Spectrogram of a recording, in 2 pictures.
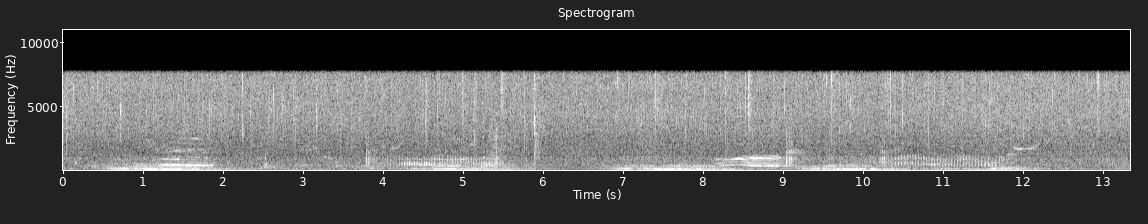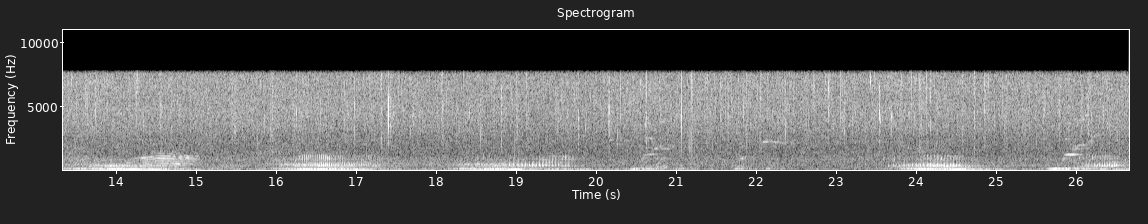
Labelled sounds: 1.2	1.8	humpback whale, 0.84 to 2.6 kHz
8.1	9.1	humpback whale, 0.78 to 1.2 kHz
11.9	12.2	humpback whale, 1.6 to 2.1 kHz
14.2	14.8	humpback whale, 0.81 to 1.2 kHz
19.5	19.7	humpback whale, 1.0 to 1.2 kHz
22.1	22.4	humpback whale, 2.1 to 2.4 kHz
25.9	26.1	humpback whale, 1.2 to 1.3 kHz

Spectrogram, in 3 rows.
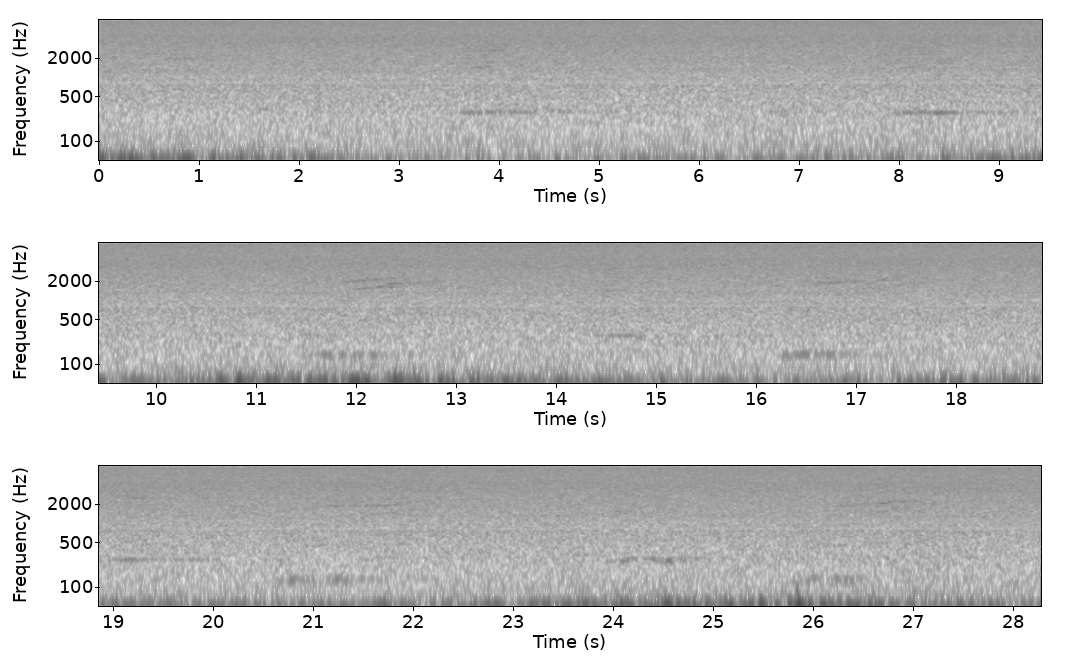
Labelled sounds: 11.9	12.3	humpback whale, 1.9 to 2.2 kHz
16.6	16.9	humpback whale, 1.8 to 2.0 kHz
26.6	27.0	humpback whale, 2.0 to 2.2 kHz

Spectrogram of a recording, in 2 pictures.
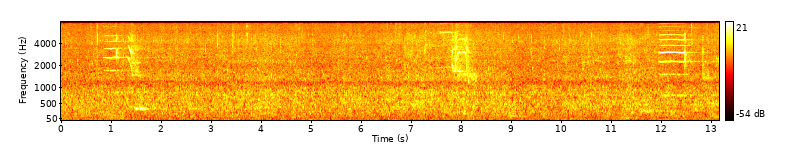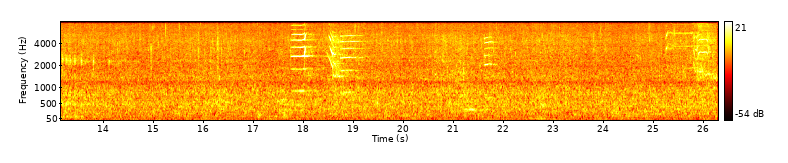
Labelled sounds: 0.8	1.3	killer whale, northern resident, G clan, call N24i, 1.7 to 5.2 kHz
7.4	8.4	killer whale, northern resident, G clan, call N23i, 1.1 to 7.8 kHz
11.9	12.6	killer whale, northern resident, G clan, call N24i, 2.2 to 7.7 kHz
17.8	19.2	killer whale, northern resident, G clan, call N24i, 0.84 to 8.0 kHz
21.6	21.9	killer whale, northern resident, G clan, call N24ii, 2.0 to 4.3 kHz
25.3	26.2	killer whale, northern resident, G clan, call N23i, 2.8 to 5.9 kHz

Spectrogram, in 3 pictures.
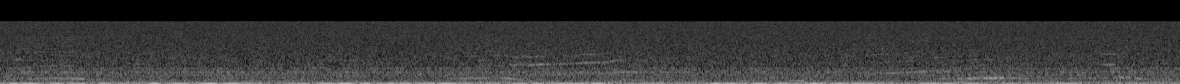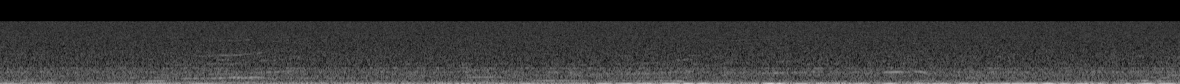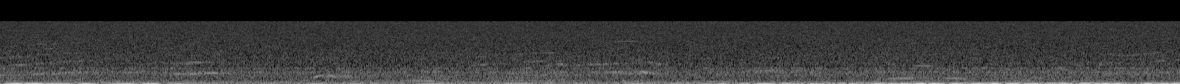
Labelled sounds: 5.3	6.3	humpback whale, 0.86 to 1.2 kHz
14.0	14.4	humpback whale, 1.4 to 1.6 kHz
25.4	25.7	humpback whale, 0.93 to 1.1 kHz
29.7	30.0	humpback whale, 2.8 to 3.0 kHz
34.8	35.0	humpback whale, 1.4 to 1.6 kHz

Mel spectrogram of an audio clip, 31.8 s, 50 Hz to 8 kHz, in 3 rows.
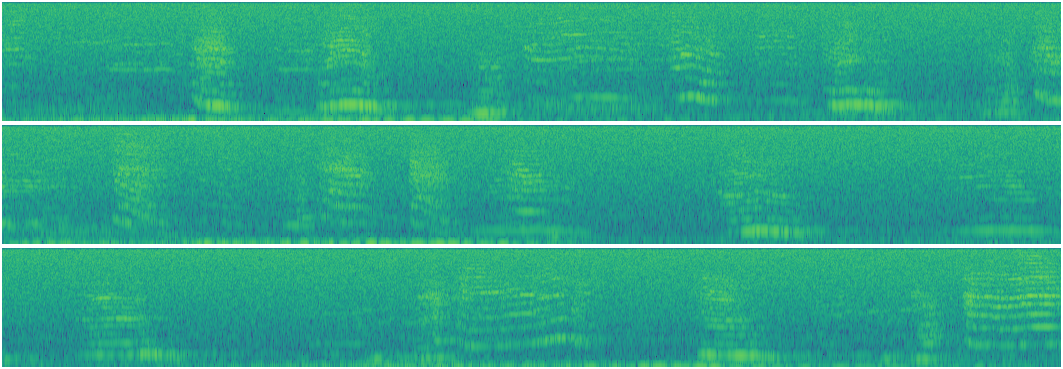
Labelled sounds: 0.0	1.7	humpback whale, 1.4 to 3.2 kHz
2.0	3.7	humpback whale, 1.4 to 3.3 kHz
5.2	6.3	humpback whale, 1.9 to 3.8 kHz
6.7	7.8	humpback whale, 0.86 to 3.7 kHz
8.3	8.7	humpback whale, 1.6 to 2.1 kHz
10.6	10.9	humpback whale, 1.5 to 1.6 kHz
11.7	12.0	humpback whale, 2.7 to 3.0 kHz
13.8	15.0	humpback whale, 0.83 to 3.0 kHz
15.5	16.1	humpback whale, 0.80 to 2.6 kHz
17.8	18.7	humpback whale, 0.80 to 2.4 kHz
20.2	20.9	humpback whale, 1.4 to 2.7 kHz
22.0	22.6	humpback whale, 0.96 to 2.5 kHz
25.3	26.9	humpback whale, 0.83 to 5.1 kHz
28.2	28.6	humpback whale, 0.96 to 4.0 kHz
29.8	31.7	humpback whale, 0.90 to 4.5 kHz

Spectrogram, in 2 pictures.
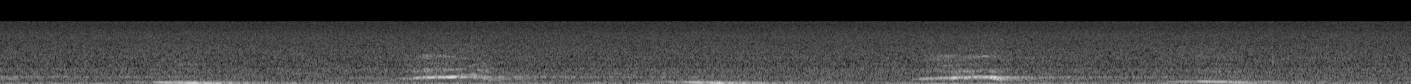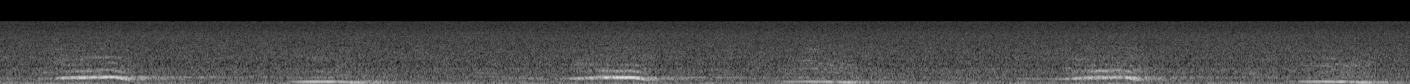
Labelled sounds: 15.0	15.3	humpback whale, 1.3 to 1.4 kHz

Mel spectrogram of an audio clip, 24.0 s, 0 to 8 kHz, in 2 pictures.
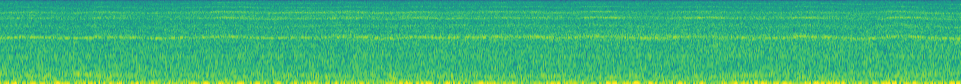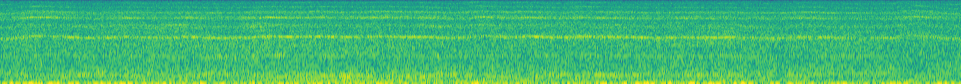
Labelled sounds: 15.0	15.5	vessel noise, 1.6 to 4.4 kHz

